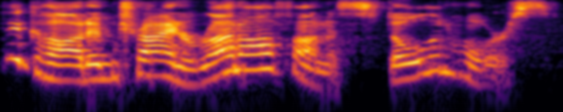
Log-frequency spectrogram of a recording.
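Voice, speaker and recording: A rough gold-rush miner drawls folksy frontier talk as a woman reads him in a storybook, his voice swinging up and down. The recording is dull and dry. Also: fairly high pitch, big pitch swings, moderate pace, a bit bright, no echo, voice pushed up.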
